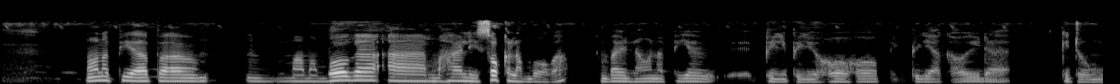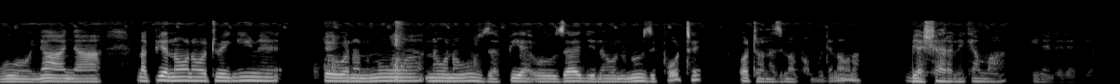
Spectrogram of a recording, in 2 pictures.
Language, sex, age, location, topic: Swahili, male, 18-24, Wajir, finance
